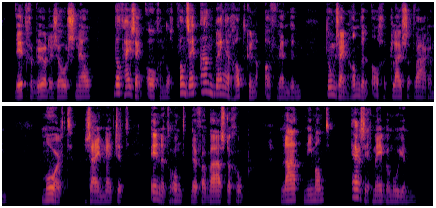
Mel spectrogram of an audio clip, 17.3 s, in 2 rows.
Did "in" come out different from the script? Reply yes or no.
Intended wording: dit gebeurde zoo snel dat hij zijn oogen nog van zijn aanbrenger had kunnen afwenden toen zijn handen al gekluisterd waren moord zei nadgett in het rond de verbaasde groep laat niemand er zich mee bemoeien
no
